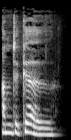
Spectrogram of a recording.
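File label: "undergo", English, British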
